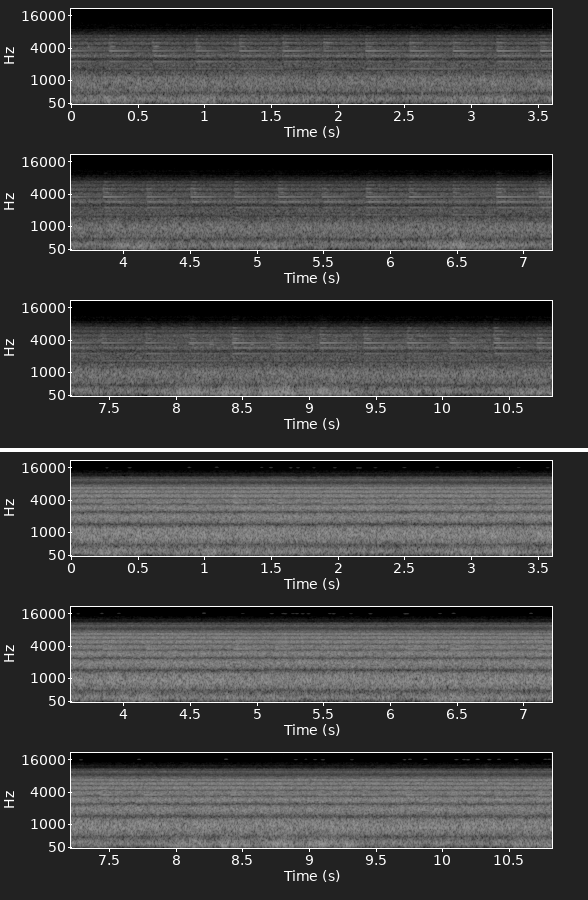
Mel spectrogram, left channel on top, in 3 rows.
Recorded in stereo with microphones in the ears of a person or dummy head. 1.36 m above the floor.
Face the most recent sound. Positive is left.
turn(degrees=-75)  # may be behind; listen again after turning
